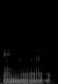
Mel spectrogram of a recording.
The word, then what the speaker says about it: Bangalore: Of course I've heard of Bangalore.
